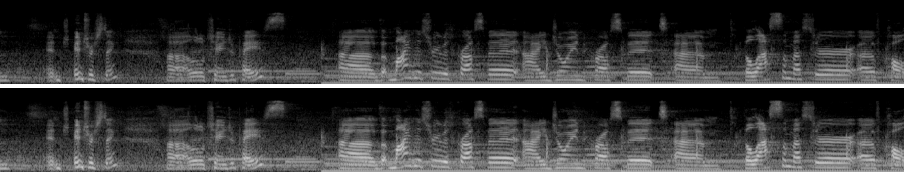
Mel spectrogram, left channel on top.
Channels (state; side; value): quieter; left; 6.9 dB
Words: interesting, a little change of pace. But my history with CrossFit, I joined CrossFit the last semester of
